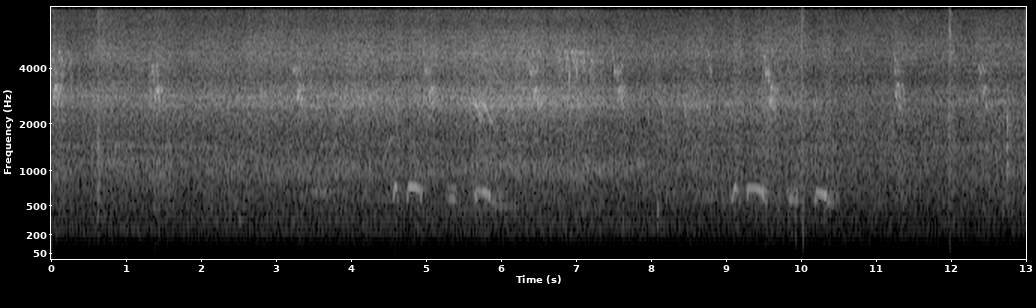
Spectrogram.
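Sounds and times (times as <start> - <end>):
birds chirping: 0.0 - 0.7, 1.3 - 1.7, 4.4 - 10.6, 11.2 - 11.5, 12.3 - 12.8
steady outdoor hiss: 0.0 - 13.0.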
